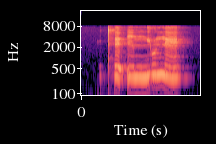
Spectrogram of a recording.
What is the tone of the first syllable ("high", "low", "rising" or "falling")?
low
